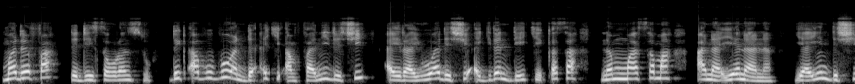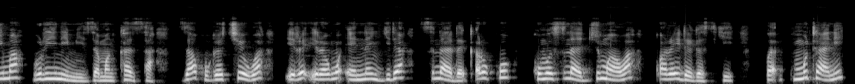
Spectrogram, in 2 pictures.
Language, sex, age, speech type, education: Hausa, female, 46-60, spontaneous, tertiary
